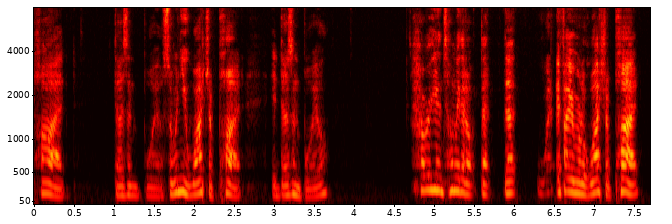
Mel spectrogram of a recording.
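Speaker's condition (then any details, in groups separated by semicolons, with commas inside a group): No condition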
